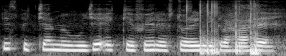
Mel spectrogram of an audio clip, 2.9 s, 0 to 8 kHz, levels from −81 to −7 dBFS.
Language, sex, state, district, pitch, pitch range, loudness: Hindi, female, Arunachal Pradesh, Papum Pare, 220 Hz, 205-240 Hz, -14 LUFS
